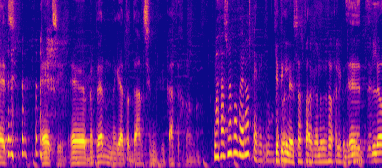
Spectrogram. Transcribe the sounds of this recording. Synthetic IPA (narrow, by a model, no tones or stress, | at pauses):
et͡si̥et͡sieme̞peɾnunʝɐt̪o̞d̪ɐnsiŋɡkɐθexɾo̞̰no | mɐθɐsunɐpoveɾosteðimucet̪ilesɐspɐɾɐkɐloðeθɐθelɐket̪l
